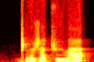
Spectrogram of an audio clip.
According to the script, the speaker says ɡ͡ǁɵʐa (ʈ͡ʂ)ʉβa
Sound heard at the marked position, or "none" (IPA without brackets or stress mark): ʈ͡ʂ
